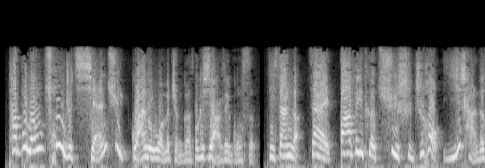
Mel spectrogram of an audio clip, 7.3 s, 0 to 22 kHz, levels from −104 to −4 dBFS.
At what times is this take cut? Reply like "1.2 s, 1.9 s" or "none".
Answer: 3.9 s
